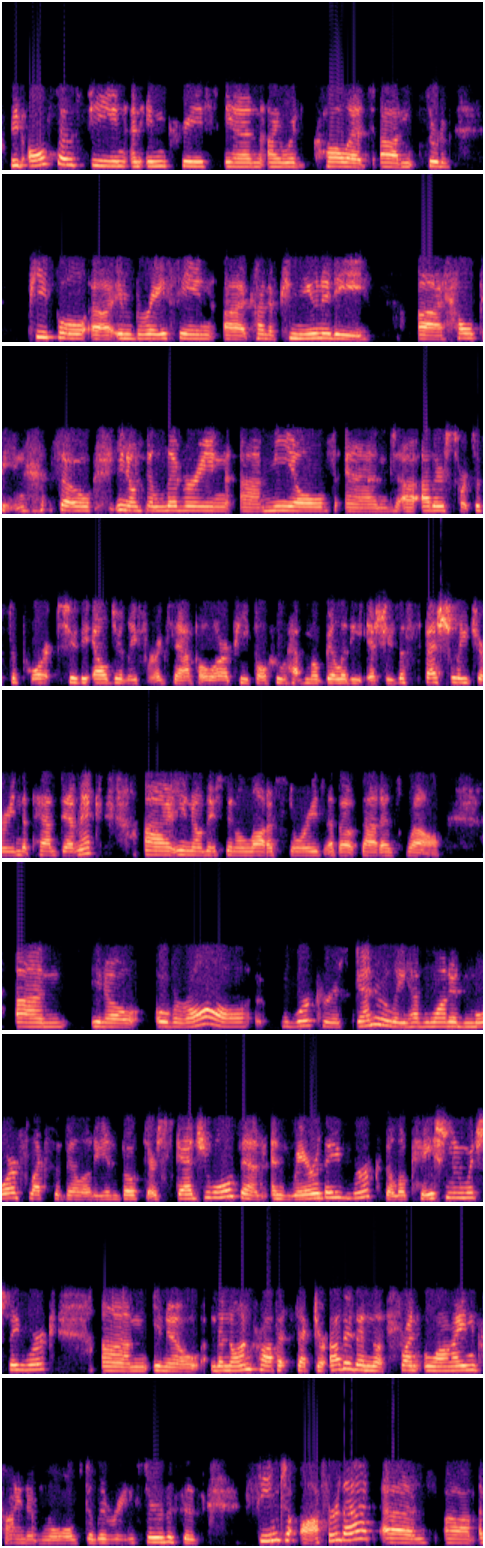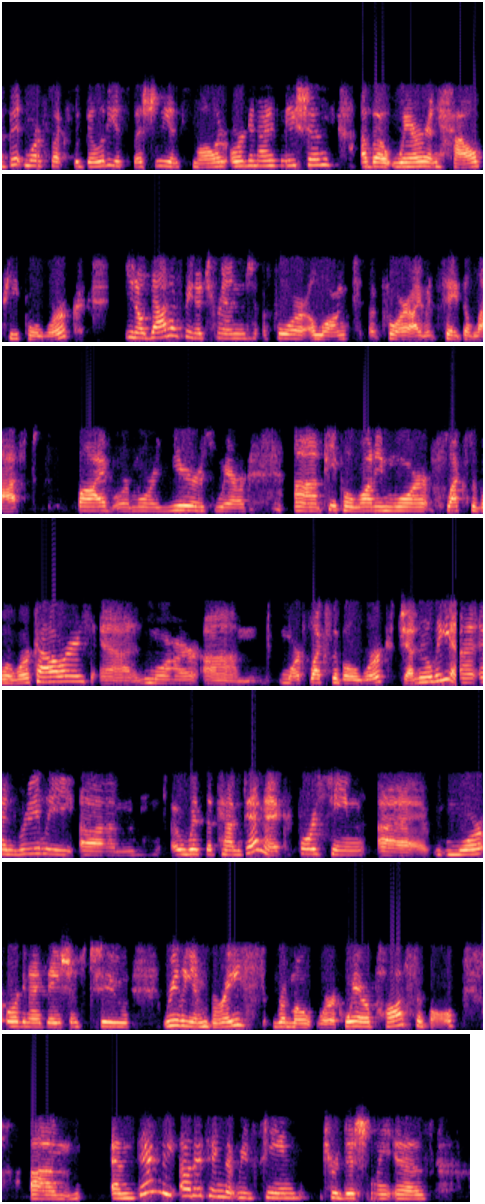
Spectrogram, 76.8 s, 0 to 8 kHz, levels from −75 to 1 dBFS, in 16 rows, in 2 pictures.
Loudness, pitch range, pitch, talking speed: -13 LUFS, 185-225 Hz, 200 Hz, 145 wpm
